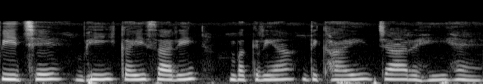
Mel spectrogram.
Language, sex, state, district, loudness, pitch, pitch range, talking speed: Hindi, female, Jharkhand, Jamtara, -15 LUFS, 225 Hz, 215-235 Hz, 110 wpm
